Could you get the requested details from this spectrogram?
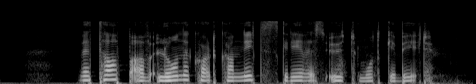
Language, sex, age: Norwegian, female, 29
